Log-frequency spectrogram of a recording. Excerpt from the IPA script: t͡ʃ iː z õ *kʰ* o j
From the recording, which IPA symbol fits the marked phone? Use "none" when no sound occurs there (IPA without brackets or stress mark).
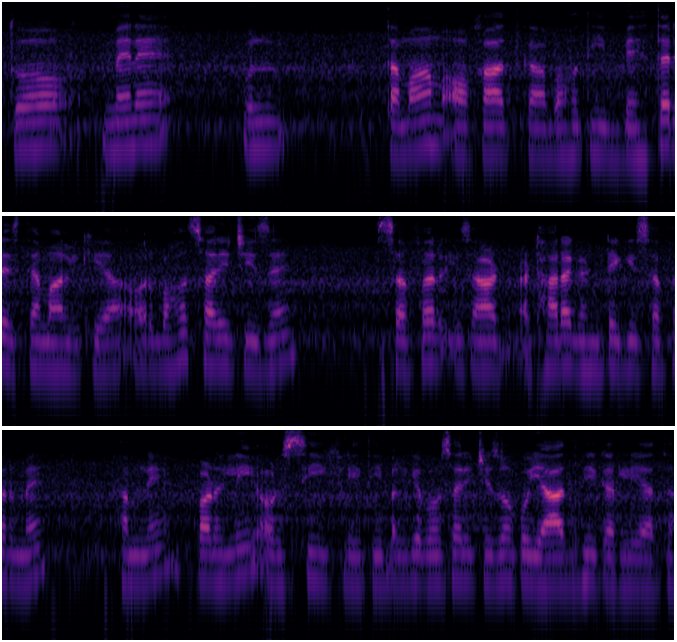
k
